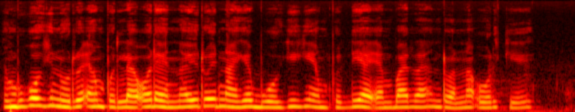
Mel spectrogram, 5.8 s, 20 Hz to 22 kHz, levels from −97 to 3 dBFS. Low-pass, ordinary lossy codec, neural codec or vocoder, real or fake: none; none; none; real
